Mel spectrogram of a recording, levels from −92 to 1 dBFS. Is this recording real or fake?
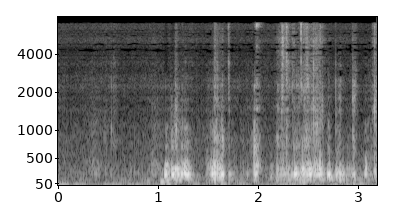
fake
